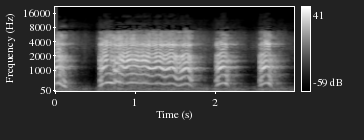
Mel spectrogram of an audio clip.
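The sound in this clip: A voice imitating a big dog barking: one long, wavering, drawn-out bark-like call, then two short sharp barks, all loud and alone.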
